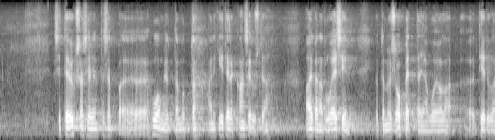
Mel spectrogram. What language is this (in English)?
Finnish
